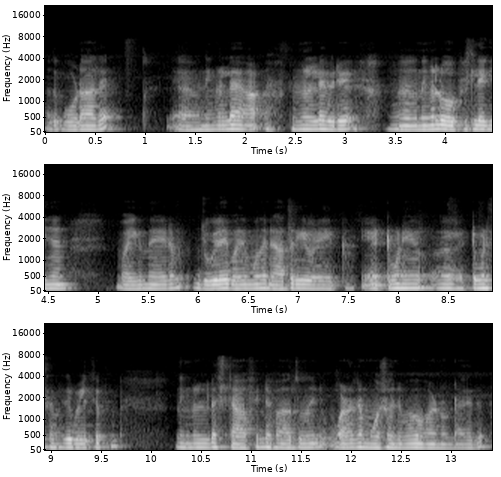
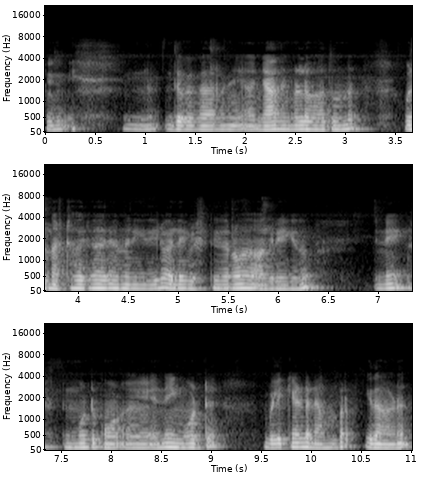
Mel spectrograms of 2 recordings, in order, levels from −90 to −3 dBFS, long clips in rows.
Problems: none marked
